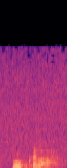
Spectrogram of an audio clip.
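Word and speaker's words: rucola: Mary and and Lisa, rula, which is basically how you say it in Italian is we say rula.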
